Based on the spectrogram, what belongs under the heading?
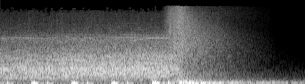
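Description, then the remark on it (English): A large stadium crowd at a Phillies World Series game roars steadily over rhythmic low thumps, then surges into a loud burst of cheering that quickly fades away. “The crowd will tell you what happens.”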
